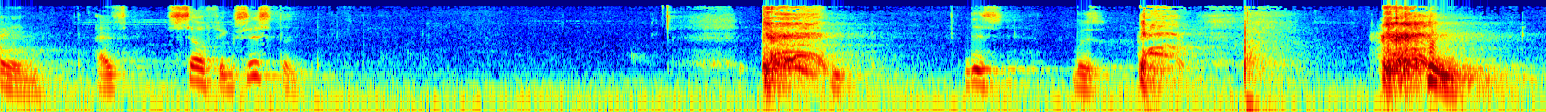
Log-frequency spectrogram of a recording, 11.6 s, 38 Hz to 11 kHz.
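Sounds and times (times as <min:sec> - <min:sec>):
speech: 0:00.0 - 0:02.4, 0:05.7 - 0:06.4, 0:07.2 - 0:09.0, 0:10.4 - 0:11.1
person coughing: 0:05.7 - 0:06.4, 0:08.6 - 0:09.1, 0:10.3 - 0:11.2.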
